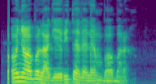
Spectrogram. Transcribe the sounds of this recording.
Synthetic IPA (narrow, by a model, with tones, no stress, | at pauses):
o˦ɲe˦ɔ˦˨bʊ˦la˨ɡe˨e˨ɾi˦te˦˨le˨le˨m̩˦bɔ˨˦ɡ͡ba˨ɾa̰˨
